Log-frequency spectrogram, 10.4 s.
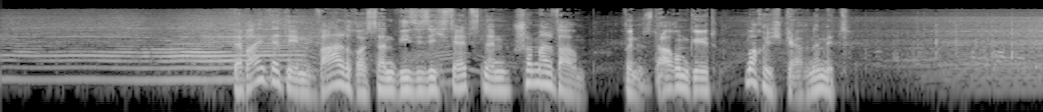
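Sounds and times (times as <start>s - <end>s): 
chainsaw cutting through ice: 0.0s - 10.4s
speech: 2.3s - 8.6s.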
